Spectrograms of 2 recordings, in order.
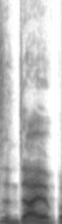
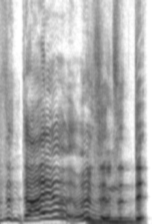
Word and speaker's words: Zendaya: You pissed off Zendaya, buddy, because I don't think this is gonna work. – Say her name right. Stop saying Zendaya. – Is it not Zendaya? – Zendaya.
